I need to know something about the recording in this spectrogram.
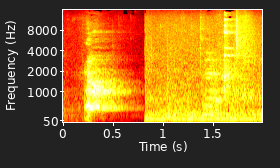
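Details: Pit Bull, a female pet, indoors while learning to fetch a single-serve wine bottle from the fridge: one short, loud bark, then quieter room noise with a low hum.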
